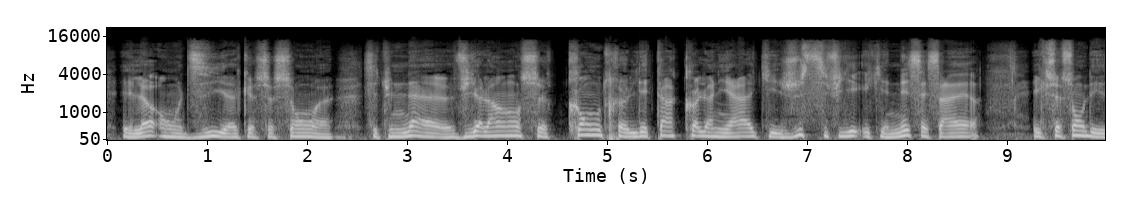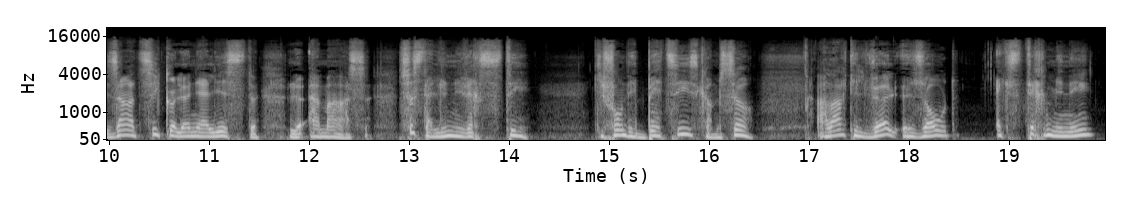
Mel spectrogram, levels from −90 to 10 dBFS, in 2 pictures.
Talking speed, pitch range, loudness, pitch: 130 wpm, 125-165 Hz, -15 LUFS, 140 Hz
